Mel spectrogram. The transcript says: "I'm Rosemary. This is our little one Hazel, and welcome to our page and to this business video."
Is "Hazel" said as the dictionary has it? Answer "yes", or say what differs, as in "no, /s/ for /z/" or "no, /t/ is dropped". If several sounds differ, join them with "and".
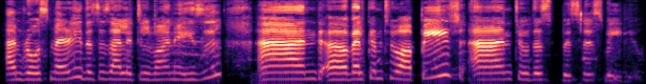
yes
